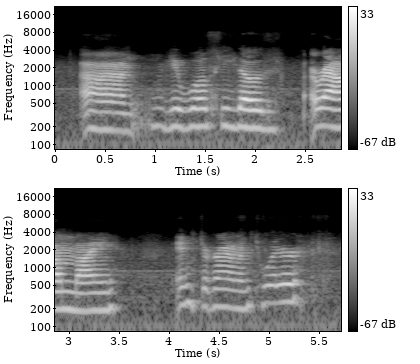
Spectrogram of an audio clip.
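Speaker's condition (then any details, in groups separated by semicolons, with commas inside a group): Cerebral palsy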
